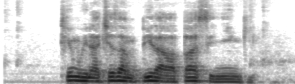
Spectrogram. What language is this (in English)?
Swahili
